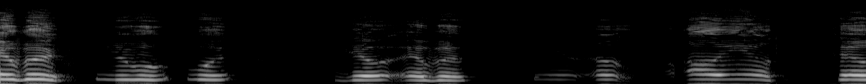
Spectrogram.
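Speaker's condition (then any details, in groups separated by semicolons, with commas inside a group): Cerebral palsy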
